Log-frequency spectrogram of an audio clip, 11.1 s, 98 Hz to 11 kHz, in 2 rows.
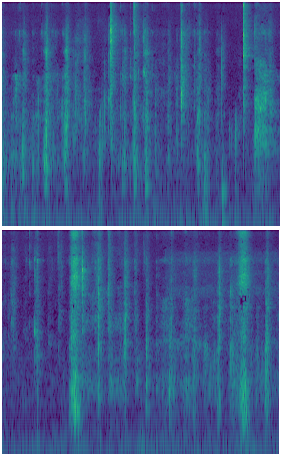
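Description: Close-miked chewing of a mouthful of yukgaejang solids (green onion and beef): many soft wet mouth clicks and smacks. A few louder breaths come through the nose about 5, 7 and 10 seconds in.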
